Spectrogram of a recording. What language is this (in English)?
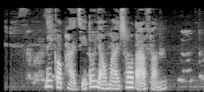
Cantonese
